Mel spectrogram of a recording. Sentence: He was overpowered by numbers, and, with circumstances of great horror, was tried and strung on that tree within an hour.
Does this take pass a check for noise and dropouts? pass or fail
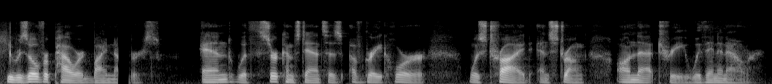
fail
